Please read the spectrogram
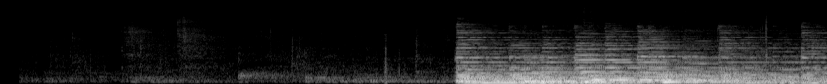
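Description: Faint room sound for the first few seconds, then about four and a half seconds in a small acoustic ensemble of violins, acoustic guitar and double bass comes in loud, playing a bossa nova tune with a strong bass line.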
